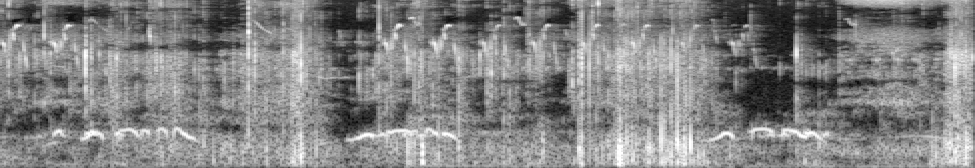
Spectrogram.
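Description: Faint birdsong. One bird repeats a short rise-and-fall note in quick runs of three or four, with one longer drawn-out note in the middle, while higher chirps sound over it.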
